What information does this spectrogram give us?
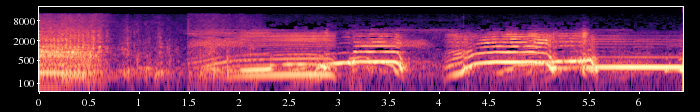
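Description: Bulls mooing: several long, loud, drawn-out moos with wavering tone, some overlapping one another, with no talk.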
